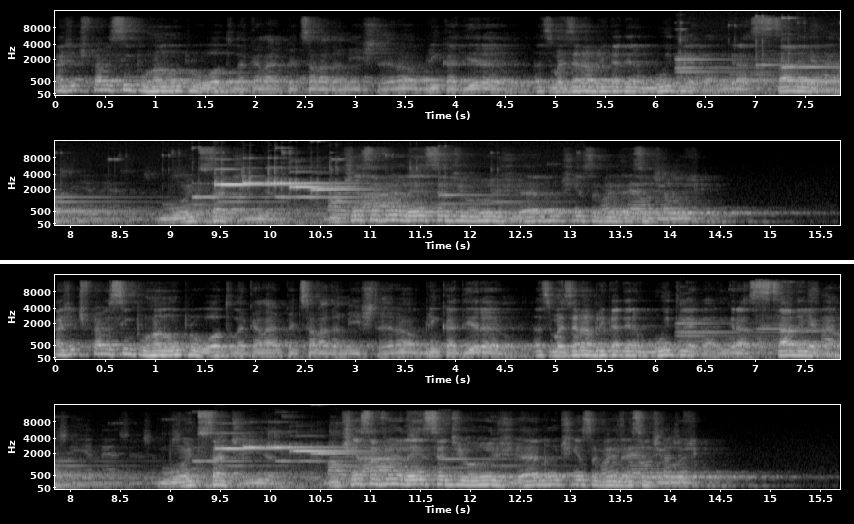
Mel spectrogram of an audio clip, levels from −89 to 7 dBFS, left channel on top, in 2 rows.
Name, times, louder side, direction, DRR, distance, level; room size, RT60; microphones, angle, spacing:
voice 1, 0.0-7.9 8.9-10.2 10.6-14.3, right 2 dB, 75° right, 6 dB, 1.1 m, -29 dB
sound 1, 6.2-8.6 8.9-12.5 12.9-13.1, left 4 dB, 40° left, 1.9 m, -27 dB
voice 2, 7.0-9.7 10.5-11.6 13.3-14.3, right 1 dB, 40° right, 3 dB, 2.6 m, -38 dB
23.0 x 19.0 x 6.1 m, 2.1 s
head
